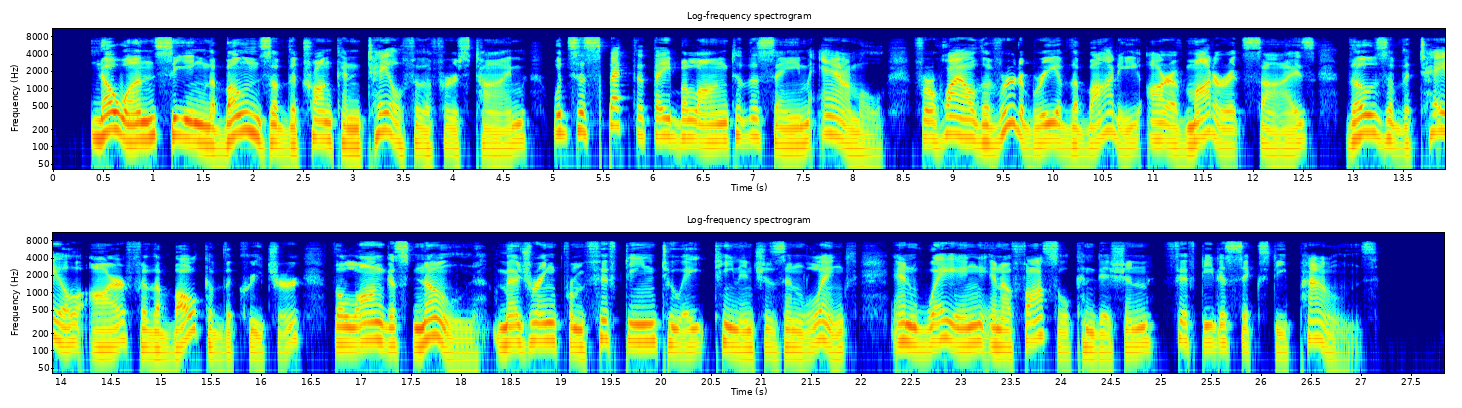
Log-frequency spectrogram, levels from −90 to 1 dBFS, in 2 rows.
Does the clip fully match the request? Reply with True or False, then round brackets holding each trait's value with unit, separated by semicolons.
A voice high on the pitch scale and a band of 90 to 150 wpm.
False (130 Hz; 140 wpm)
